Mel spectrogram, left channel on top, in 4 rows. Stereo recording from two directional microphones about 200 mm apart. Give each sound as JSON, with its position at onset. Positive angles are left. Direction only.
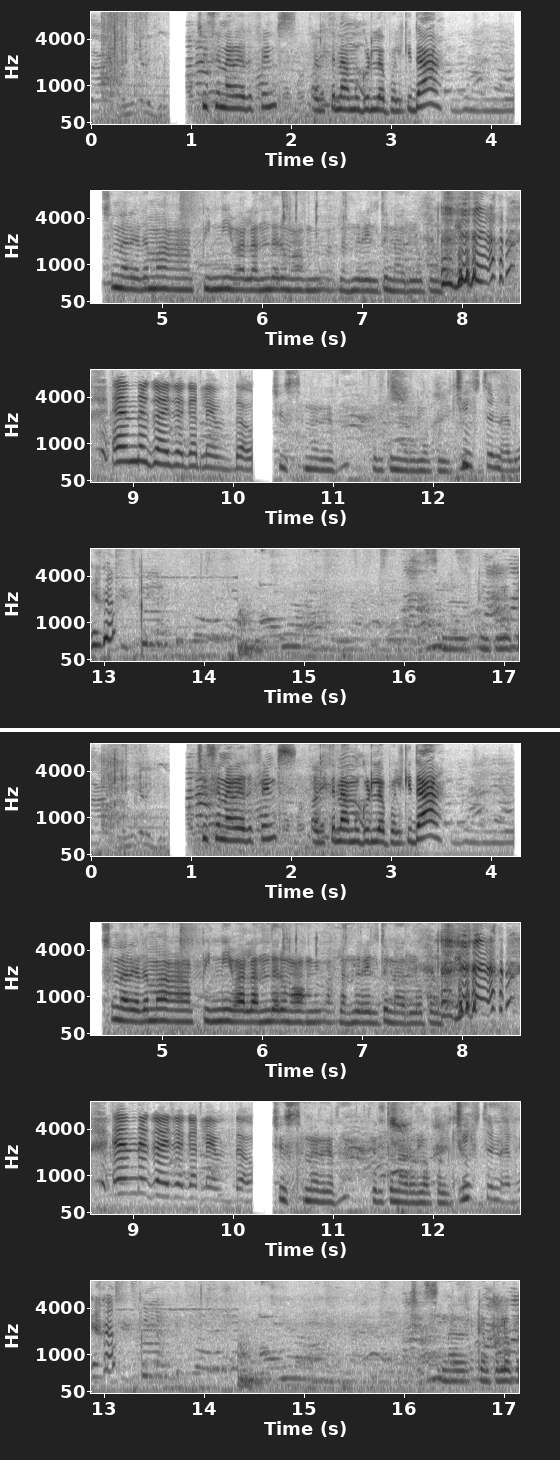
{"t": 0.2, "sound": "a sound", "side_deg": 15}
{"t": 1.0, "sound": "speech", "side_deg": 0}
{"t": 7.8, "sound": "a sound", "side_deg": 30}
{"t": 10.4, "sound": "speech", "side_deg": 5}
{"t": 12.2, "sound": "a woman's voice", "side_deg": 35}
{"t": 16.3, "sound": "speech", "side_deg": 0}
